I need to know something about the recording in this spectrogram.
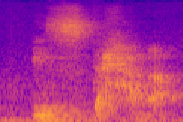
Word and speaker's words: ازدحم: fast, you'll find that the ta here winds up sounding like a dal anyway.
